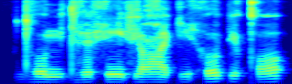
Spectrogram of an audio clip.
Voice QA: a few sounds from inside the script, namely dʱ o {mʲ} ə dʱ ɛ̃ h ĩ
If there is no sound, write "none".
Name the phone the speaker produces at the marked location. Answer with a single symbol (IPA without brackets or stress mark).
mʲ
